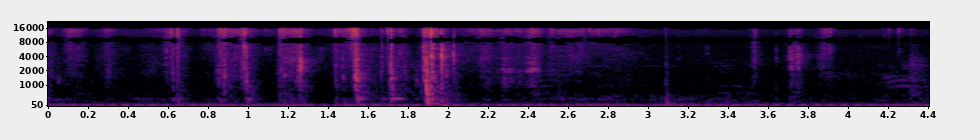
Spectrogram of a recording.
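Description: Tarot deck being shuffled by hand: a run of quick, light card clicks and flicks that thins out after about two seconds, over a steady low hum.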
